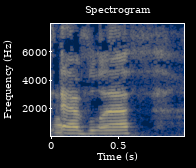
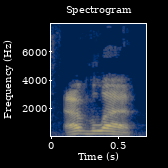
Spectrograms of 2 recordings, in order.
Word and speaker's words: Evleth: It's Evleth. Evleth.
